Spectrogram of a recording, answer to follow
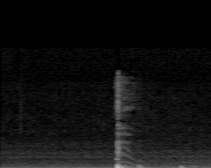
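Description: A man's single short cough about halfway through, followed by a fainter throat sound near the end, over a steady low hum.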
